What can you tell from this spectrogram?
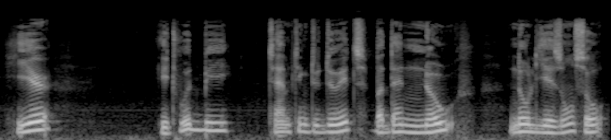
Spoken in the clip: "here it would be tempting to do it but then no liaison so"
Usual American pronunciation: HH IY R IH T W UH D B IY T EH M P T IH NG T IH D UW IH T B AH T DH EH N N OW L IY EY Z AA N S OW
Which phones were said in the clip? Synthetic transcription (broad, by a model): HH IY R IH T W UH D B IY T EH M P T IH NG T IH D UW IH T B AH T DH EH N N OW L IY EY Z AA S OW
